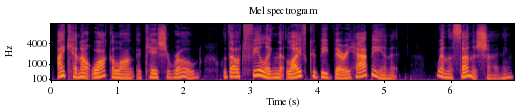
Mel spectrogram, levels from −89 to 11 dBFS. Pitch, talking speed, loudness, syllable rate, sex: 185 Hz, 170 wpm, -20 LUFS, 5.1 syllables/s, female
